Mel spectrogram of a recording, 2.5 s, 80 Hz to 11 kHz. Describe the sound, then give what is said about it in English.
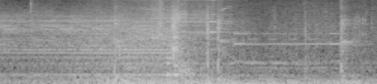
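A sci-fi space station door in the style of Star Trek: Deep Space Nine (DS9), the Admiral's Club door, slides open: a steady, loud mechanical rumble with a couple of sharp clunks midway and a thin high whine near the end, with no voices. “So these are DS9 doors we're listening That's to.”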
